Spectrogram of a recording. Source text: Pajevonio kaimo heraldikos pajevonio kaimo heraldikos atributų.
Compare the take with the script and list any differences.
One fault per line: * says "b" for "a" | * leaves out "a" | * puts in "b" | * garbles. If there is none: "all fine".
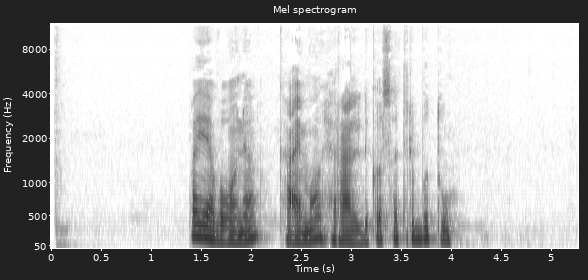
* leaves out "pajevonio kaimo heraldikos"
